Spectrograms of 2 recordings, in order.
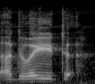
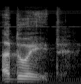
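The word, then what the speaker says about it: Advaita: all the speakers to pronounce the word advice the actual pronunciation is advait it is but we have a bad habit of pronouncing it with the ah have you heard somebody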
